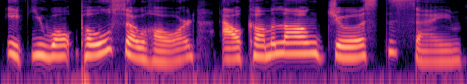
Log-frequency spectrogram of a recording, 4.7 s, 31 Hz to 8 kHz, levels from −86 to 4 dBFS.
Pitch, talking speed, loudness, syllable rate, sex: 190 Hz, 155 wpm, -17 LUFS, 3.1 syllables/s, female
